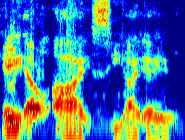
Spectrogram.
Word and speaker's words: Alicia: And her name is spelled A L I C I A. It's a little bit different, but they say Alicia. Alicia. Instead of the e, instead of the e,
